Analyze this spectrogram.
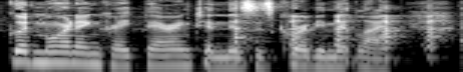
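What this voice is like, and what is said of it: Polished radio announcer voice. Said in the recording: “As you can tell from the progressive radio voice, yes, I too have done radio.”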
